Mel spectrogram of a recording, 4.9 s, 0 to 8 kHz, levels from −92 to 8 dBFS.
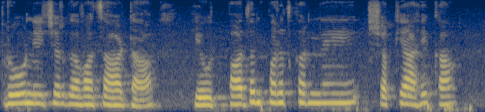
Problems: constant background noise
